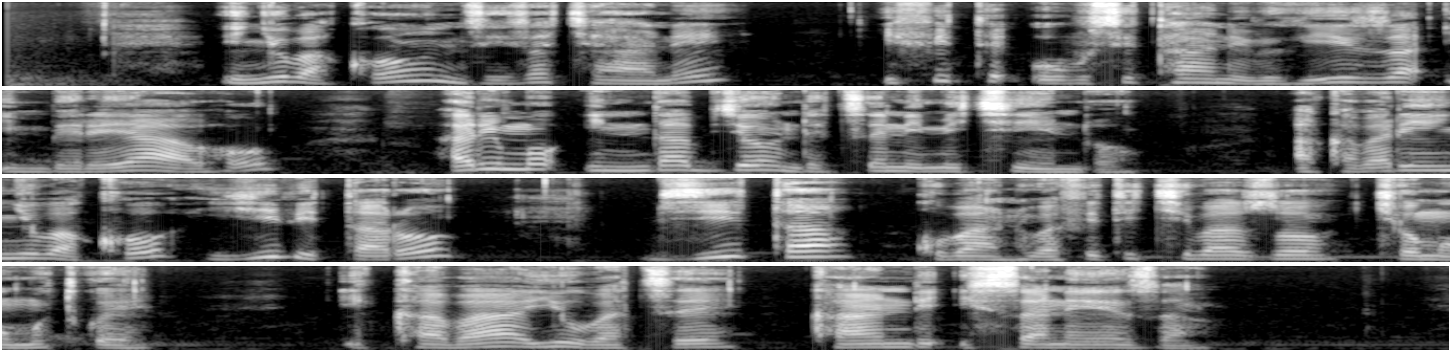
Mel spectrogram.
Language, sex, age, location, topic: Kinyarwanda, male, 18-24, Huye, health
